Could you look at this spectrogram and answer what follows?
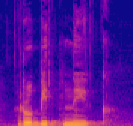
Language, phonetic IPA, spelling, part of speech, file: Ukrainian, [rɔbʲitˈnɪk], робітник, noun, Uk-робітник.ogg
- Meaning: worker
